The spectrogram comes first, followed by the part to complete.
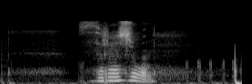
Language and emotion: Russian, neutral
